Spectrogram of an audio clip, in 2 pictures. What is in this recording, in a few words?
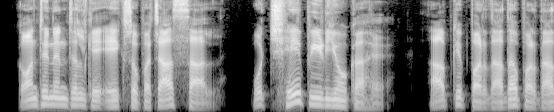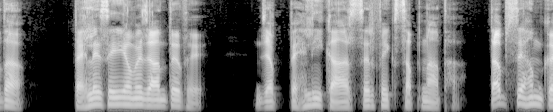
hindi automotive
